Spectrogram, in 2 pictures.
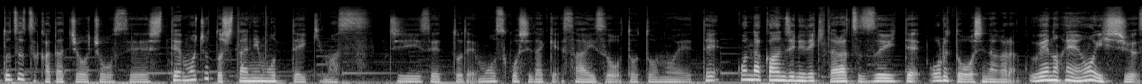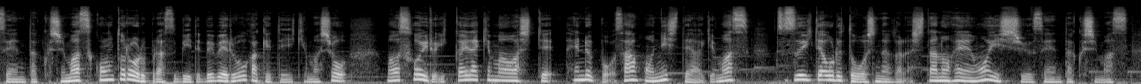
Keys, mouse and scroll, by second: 0.0 s, 0.4 click, 0.7 middle click, 1.4 Tab, 1.8 middle click, 2.3 g, 2.5 z, 3.8 g, 3.8 z, 4.9 click, 5.3 s, 5.7 click, 5.9 middle click, 7.1 middle click, 8.6 alt+click, 10.0 middle click, 11.3 middle click, 12.8 ctrl+b, 15.4-16.4 scroll up 1, 18.6 middle click, 19.1 alt+click, 19.7 middle click, 22.0 click, 22.4 middle click.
